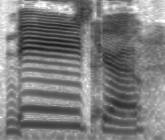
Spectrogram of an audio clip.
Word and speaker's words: Phaedra: You're pronouncing it wrong. Phaedra.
